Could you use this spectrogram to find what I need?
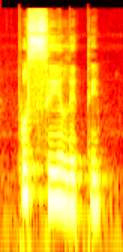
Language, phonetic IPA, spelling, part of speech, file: Ukrainian, [pɔˈsɪɫete], посилити, verb, Uk-посилити.ogg
- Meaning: 1. to strengthen, to make stronger 2. to intensify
